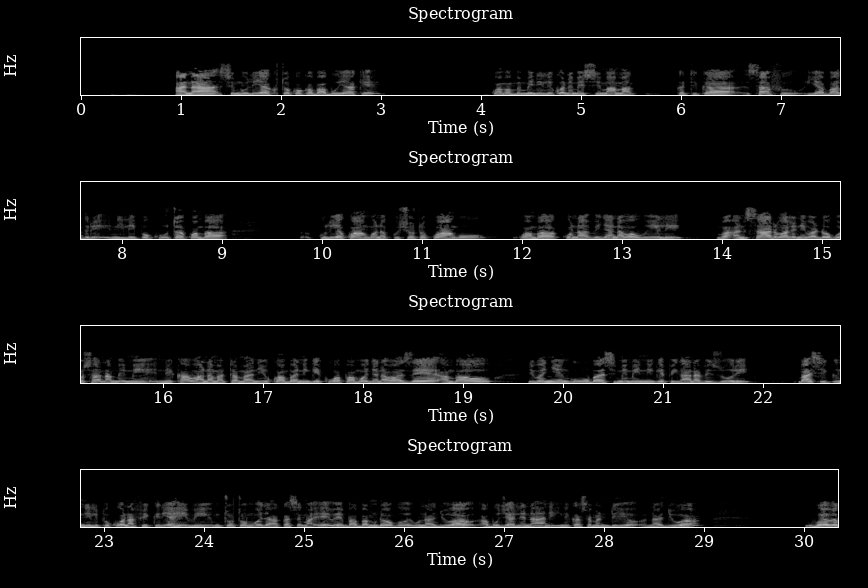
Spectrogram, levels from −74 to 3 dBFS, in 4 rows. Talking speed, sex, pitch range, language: 130 wpm, male, 205-240 Hz, Swahili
